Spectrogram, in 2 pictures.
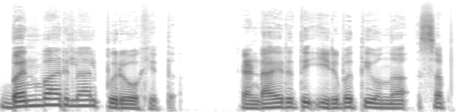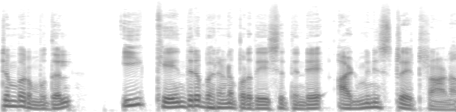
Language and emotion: Malayalam, neutral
